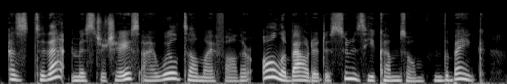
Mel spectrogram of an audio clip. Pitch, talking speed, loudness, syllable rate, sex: 205 Hz, 260 wpm, -18 LUFS, 5.7 syllables/s, female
